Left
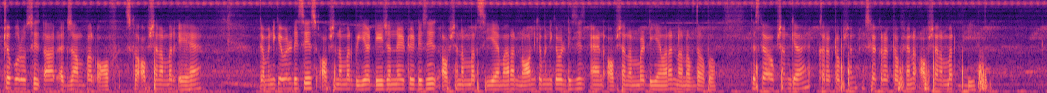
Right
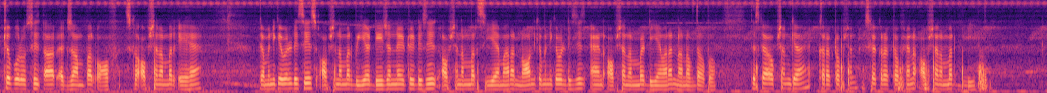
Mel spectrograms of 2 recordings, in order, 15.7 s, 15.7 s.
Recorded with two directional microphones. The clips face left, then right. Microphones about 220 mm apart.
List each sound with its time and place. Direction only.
0.0 s speech: 50° right (ahead or behind)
